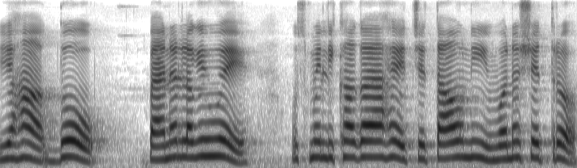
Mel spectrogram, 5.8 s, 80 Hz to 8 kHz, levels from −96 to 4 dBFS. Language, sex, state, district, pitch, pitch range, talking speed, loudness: Hindi, female, Uttarakhand, Tehri Garhwal, 260 Hz, 245-275 Hz, 135 wpm, -14 LUFS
